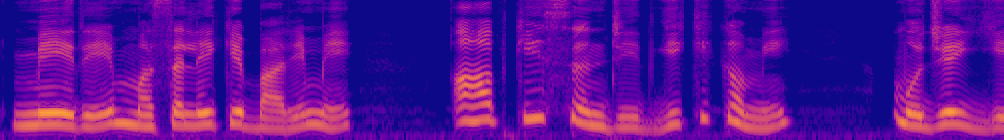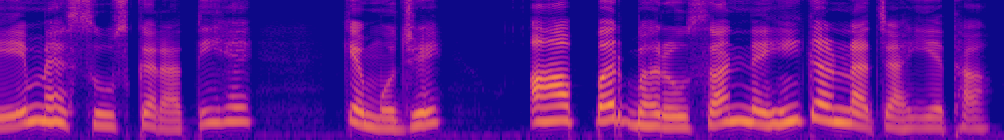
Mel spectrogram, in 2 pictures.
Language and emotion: Urdu, disgusted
